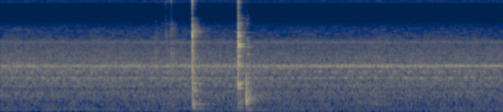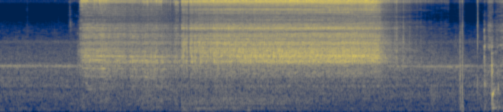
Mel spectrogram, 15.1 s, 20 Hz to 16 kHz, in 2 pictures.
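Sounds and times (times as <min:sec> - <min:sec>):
steam wand hissing: 0:08.7 - 0:13.9.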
